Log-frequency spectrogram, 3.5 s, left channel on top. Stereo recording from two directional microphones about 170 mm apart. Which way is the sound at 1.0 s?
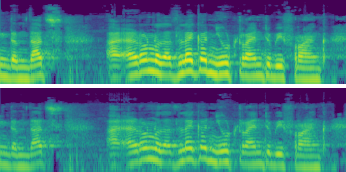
25° left (ahead or behind).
